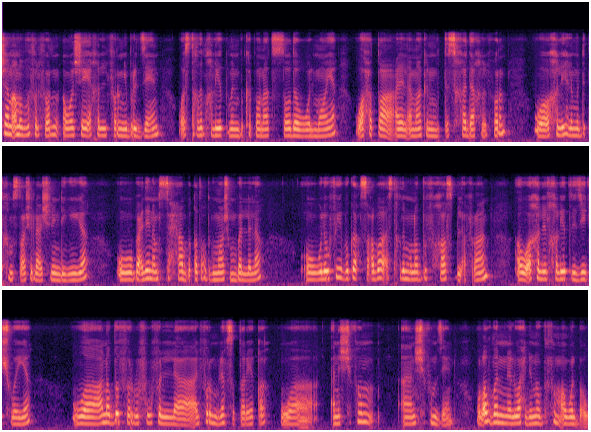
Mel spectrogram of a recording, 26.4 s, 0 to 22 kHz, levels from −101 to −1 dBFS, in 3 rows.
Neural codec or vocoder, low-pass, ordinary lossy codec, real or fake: none; 9.9 kHz; none; real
